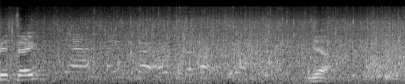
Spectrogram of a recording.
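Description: Bare feet splash through shallow running water.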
